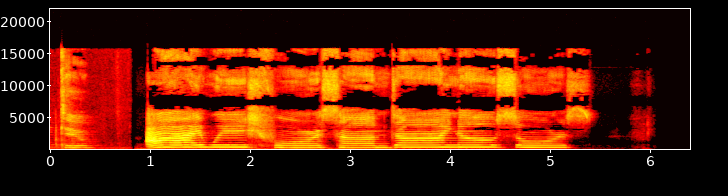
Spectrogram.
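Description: A second young boy speaks cheerfully.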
